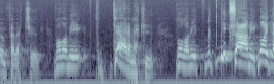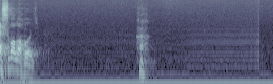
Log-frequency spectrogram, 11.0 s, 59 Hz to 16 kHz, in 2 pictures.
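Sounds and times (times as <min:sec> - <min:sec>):
speech: 0:00.0 - 0:06.3, 0:08.2 - 0:08.5
steady electrical hum from a sound system: 0:00.0 - 0:10.9.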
